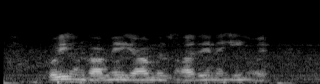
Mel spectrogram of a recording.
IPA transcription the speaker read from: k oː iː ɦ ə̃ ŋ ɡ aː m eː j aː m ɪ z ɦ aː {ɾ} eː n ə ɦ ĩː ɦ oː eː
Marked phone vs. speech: correct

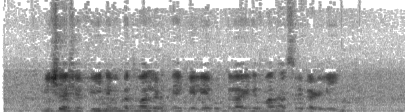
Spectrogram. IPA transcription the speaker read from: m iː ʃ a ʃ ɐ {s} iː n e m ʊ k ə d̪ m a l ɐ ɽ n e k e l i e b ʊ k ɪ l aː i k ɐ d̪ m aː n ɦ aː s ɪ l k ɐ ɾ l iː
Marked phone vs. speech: incorrect: f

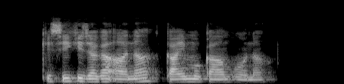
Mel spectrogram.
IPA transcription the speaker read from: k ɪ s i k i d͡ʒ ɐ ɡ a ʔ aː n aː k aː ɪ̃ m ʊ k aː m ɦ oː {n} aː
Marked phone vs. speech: correct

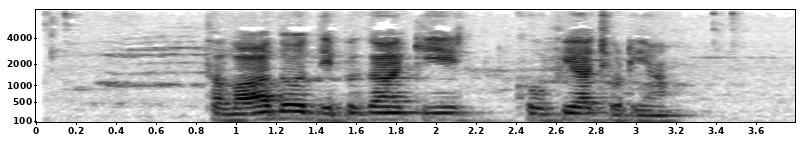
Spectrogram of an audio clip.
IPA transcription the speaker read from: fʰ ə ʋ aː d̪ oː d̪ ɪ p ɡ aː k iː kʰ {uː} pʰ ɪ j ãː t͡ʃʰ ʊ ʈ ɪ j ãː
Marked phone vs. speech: correct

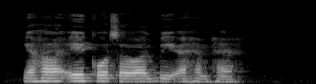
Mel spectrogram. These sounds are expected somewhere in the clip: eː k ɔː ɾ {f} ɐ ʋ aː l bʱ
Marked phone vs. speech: incorrect: s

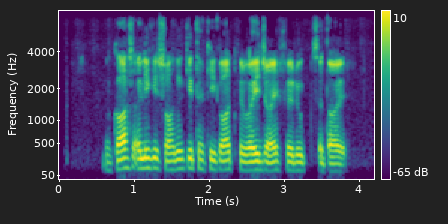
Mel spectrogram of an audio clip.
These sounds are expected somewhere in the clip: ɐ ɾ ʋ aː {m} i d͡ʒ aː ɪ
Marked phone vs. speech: incorrect: none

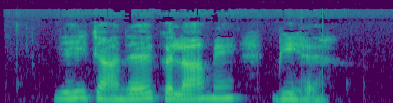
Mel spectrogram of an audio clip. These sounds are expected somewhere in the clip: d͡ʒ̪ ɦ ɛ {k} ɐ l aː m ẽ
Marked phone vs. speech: correct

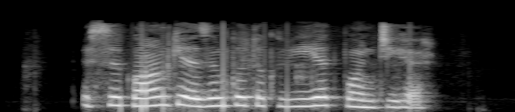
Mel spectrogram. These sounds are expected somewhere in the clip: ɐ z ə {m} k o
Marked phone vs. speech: correct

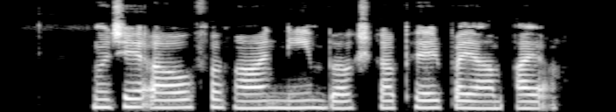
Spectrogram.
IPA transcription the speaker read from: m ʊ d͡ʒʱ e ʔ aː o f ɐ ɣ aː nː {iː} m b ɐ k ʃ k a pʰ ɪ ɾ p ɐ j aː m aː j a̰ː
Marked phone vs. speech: correct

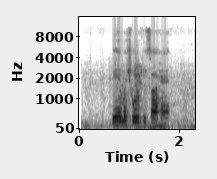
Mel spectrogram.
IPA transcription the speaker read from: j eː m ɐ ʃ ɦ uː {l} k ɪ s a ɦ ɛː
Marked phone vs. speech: incorrect: ɾ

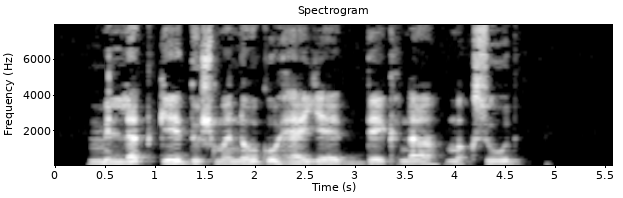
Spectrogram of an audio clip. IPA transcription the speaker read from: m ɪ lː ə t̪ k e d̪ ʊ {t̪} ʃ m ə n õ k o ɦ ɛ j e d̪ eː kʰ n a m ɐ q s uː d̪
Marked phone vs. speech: incorrect: none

